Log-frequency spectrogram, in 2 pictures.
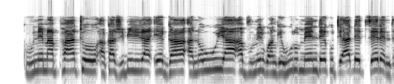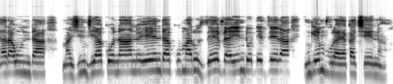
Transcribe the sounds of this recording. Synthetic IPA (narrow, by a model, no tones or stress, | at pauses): kune̞mapato̞akaʐimiriraʔe̞ɡʱaːno̞ujaːb͡vumirwaŋɡe̞ɦuɾume̞nde̞kutiaɗe̞d͡ze̞ɾe̞ndʱaɾaunda | maʒind͡ʒiako̞naːno̞endakumaɾuze̞vaendo̞ɗe̞d͡ze̞raŋɡe̞ɱvuɾajakat͡ʃe̞ːna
